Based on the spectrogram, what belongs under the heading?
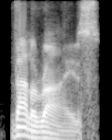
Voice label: "valorize", British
